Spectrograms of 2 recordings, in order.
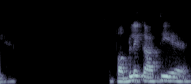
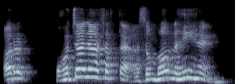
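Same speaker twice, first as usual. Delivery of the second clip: emphatic insistence; 8 semitones higher, 6 dB louder than usual. Real, not acted. Preacher assuring devotees the spiritual level is possible, emphatic.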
